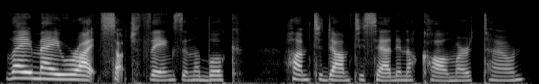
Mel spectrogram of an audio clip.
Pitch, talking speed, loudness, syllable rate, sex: 210 Hz, 165 wpm, -20 LUFS, 4.1 syllables/s, female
